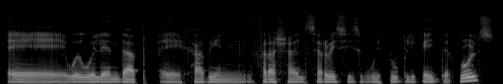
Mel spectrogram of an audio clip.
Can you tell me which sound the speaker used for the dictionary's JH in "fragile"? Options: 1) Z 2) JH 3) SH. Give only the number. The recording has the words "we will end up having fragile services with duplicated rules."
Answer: 3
